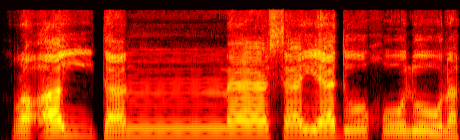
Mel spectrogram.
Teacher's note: اس میں الناس میں غنہ. نون غنہ شد ہے، والا نون ہے.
